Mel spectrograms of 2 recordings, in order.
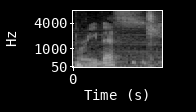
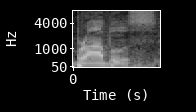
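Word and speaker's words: Brabus: Um, check out uh I started a car modding company called Brabbus. Um, apparently is it is pronounced Braavos is because it's very German. But I I'm sticking with Bravas.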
